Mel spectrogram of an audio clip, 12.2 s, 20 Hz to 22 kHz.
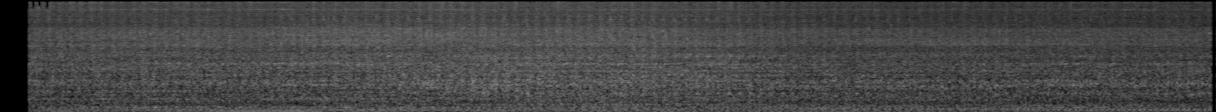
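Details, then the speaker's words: Honda Civic FD, R18A engine, after rebuild and several sensors replaced, engine light on: idle has uneven, lumpy loping beat, engine shaking badly; cause to be diagnosed with scan tool. "ตอนนี้เครื่องสั่นเป็นเจ้าเข้าเลยนะครับเดี๋ยวเราจะวิเคราะห์ดูว่าสาเหตุเกิดจากอะไรนะครับ"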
